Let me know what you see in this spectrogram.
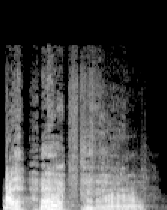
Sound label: Ouch, Dragon; fafnir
